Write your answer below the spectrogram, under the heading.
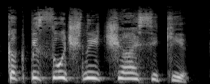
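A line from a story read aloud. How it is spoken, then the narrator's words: Moaning exhale. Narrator (Russian): со стоном выдохнула мачеха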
